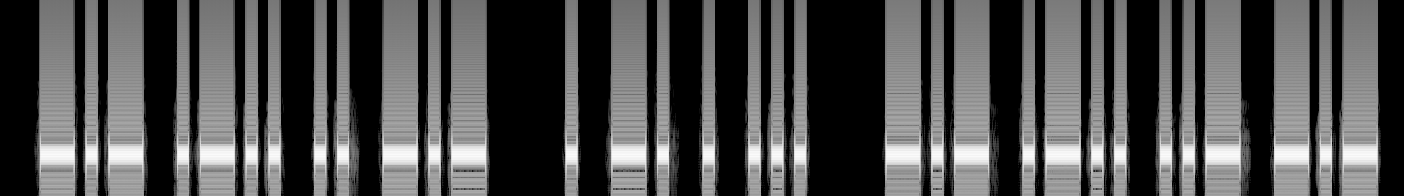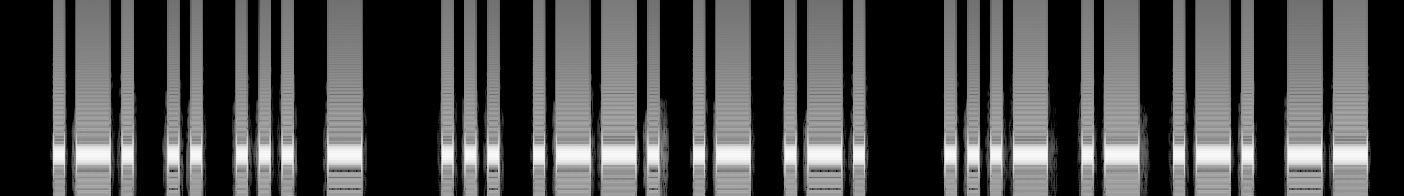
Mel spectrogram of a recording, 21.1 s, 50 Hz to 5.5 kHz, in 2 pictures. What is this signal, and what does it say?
Morse code, heard as a keyed tone, about 14 wpm, 600 Hz. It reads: KLIK ENES KLUK RIST SPAR VARM
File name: Korte ord DK 14wpm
